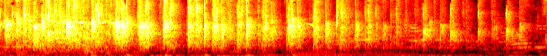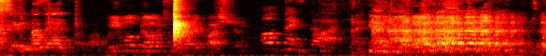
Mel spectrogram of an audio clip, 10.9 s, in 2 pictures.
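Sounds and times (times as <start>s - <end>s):
crowd applauding: 0.0s - 6.0s
laughter: 0.1s - 1.3s, 9.0s - 10.9s
speech: 6.1s - 10.9s.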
